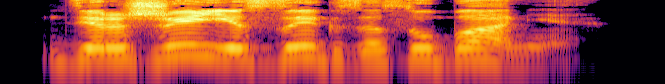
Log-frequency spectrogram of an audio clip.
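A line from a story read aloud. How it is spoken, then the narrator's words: Through gritted teeth. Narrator (Russian): процедил Ривейналс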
